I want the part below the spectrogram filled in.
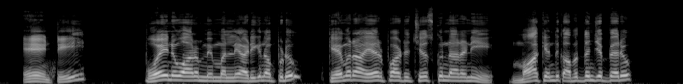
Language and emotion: Telugu, angry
